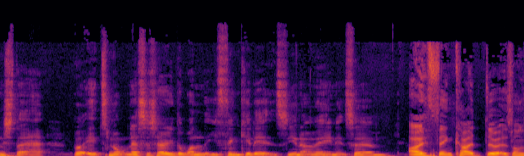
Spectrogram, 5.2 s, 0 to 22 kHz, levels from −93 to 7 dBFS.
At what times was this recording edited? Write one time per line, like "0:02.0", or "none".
0:04.0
